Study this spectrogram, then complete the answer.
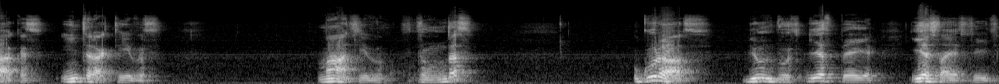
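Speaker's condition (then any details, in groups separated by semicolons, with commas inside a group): Cerebral palsy; since birth; speech not very clear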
